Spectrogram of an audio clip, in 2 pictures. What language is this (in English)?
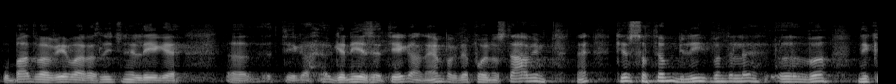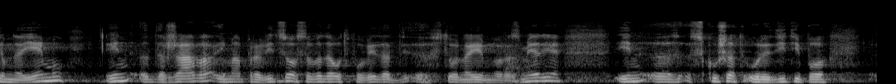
Slovenian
